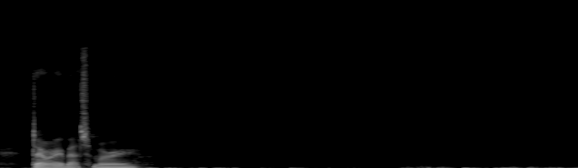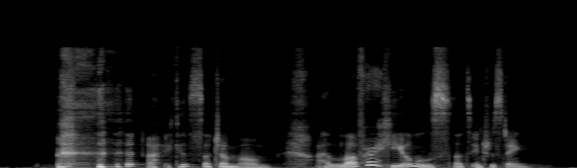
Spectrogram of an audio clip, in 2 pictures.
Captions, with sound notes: Don't worry about tomorrow. [laughs] Aika's such a mom! I love her heels! That's interesting.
